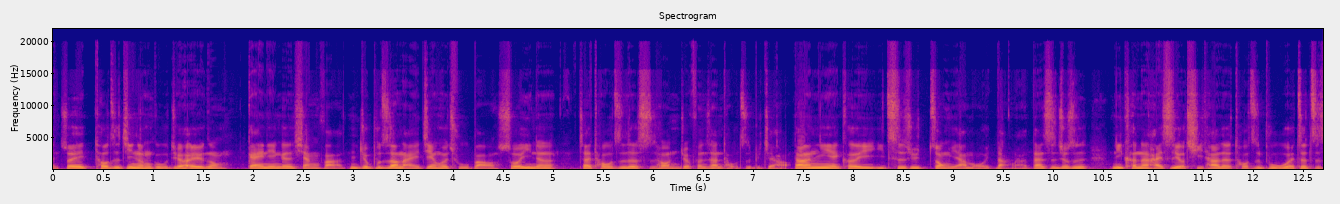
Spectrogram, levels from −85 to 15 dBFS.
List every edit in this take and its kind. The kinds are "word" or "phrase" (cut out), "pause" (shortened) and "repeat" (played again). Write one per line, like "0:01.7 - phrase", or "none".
none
